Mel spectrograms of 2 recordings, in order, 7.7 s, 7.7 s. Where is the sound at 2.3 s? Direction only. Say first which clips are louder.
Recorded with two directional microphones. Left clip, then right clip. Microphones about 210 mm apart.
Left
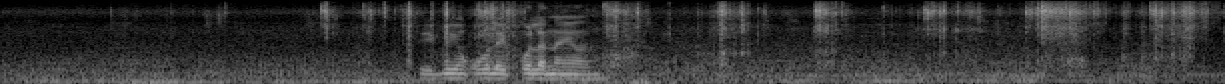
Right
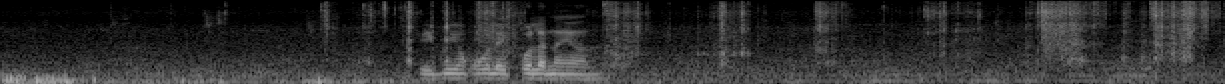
Even; centre (ahead or behind).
